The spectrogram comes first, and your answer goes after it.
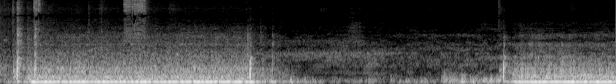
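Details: Washer after cleaning debris off the pulsator and refitting it: steady low motor hum with even, smooth agitation strokes, no knocking or scraping, so the washer now runs normally.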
